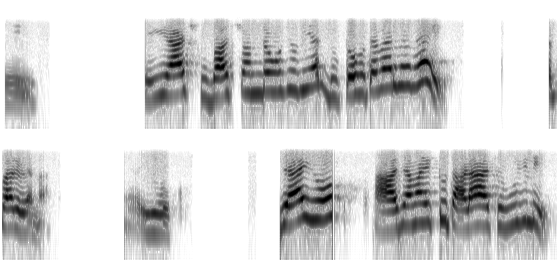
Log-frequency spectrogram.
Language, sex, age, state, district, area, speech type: Bengali, female, 45-60, West Bengal, Purulia, urban, conversation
